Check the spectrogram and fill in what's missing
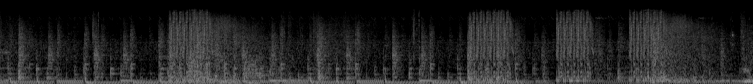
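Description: Video game gunfire from Metal Gear Solid 2, a dense, continuous fusillade of rapid shots layered with loud game music and effects, steady and close throughout with no talk.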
